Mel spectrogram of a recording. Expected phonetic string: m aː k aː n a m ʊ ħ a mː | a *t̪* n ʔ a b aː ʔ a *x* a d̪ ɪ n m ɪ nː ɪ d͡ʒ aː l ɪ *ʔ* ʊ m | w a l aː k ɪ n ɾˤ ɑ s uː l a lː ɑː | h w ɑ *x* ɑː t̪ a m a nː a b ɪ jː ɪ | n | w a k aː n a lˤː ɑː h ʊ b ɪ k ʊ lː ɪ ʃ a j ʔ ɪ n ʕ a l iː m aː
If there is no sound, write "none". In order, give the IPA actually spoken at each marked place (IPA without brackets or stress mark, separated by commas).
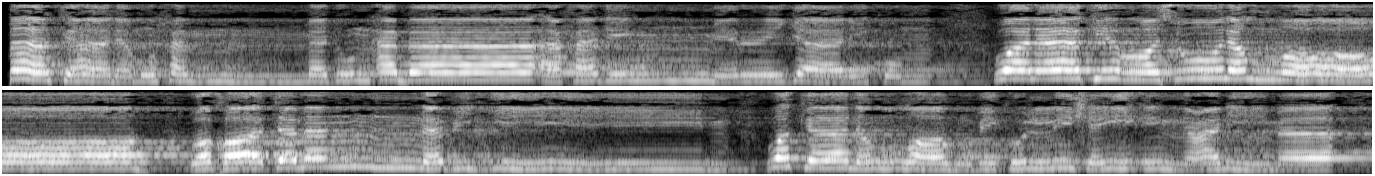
d̪, ħ, k, x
